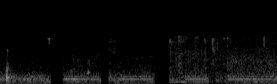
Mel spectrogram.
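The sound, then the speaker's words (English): A pet bird coos in low, soft, throaty phrases, repeating in several bursts separated by brief pauses, with no one talking. “Pretty bird.”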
